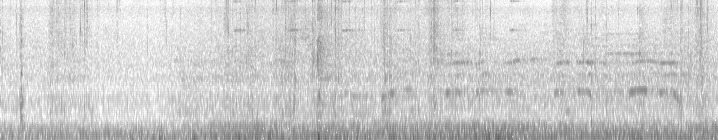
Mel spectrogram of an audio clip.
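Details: Hungry street cats begging for food, giving several faint, drawn-out meows with slightly wavering pitch in the latter half, over steady low rumbling background noise and a person's voice.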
